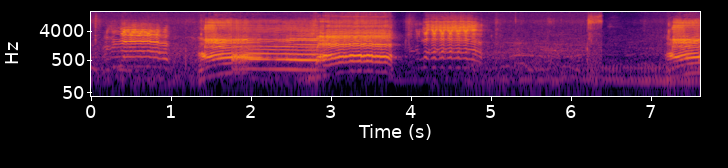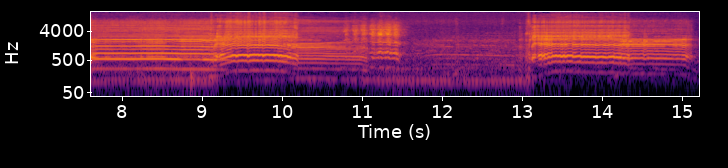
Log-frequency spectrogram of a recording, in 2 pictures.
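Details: Repeated sheep bleats, about six calls in fifteen seconds. Some are steady, others wavering and tremulous, separated by short pauses with a faint low hum beneath.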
